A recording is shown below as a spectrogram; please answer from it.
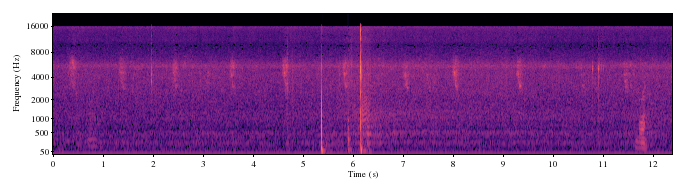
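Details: Strong July honey bee colony with a breeding queen crowding its hive; continuous even buzzing drone, faint high hissing pulses recurring roughly every second, and a few sharp clicks and knocks of handled hive frames midway.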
